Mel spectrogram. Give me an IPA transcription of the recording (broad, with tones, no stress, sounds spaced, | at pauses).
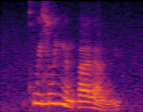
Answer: kʷʰ e˥ j s uː˥ j ŋ ɐ˧ n p aː˥ l aː˨˩ w m yː˧ k̚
